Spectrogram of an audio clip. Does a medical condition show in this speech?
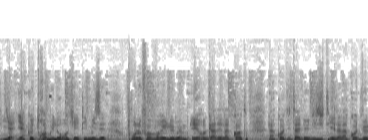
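No.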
